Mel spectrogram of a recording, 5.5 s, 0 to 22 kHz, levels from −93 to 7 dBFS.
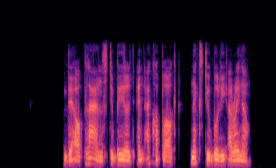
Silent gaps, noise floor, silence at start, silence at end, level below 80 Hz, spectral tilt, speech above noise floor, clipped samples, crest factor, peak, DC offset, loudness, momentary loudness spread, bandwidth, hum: none; -86 dBFS; 1.25 s; 0.6 s; -58 dBFS; -6 dB/octave; 69 dB; under 0.1%; 16 dB; -2 dBFS; under 0.1%; -18 LUFS; 7 LU; 7.8 kHz; none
